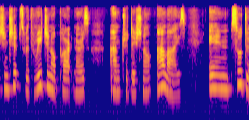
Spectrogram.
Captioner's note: speaking French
